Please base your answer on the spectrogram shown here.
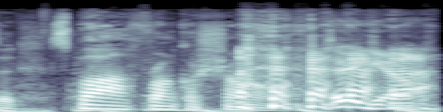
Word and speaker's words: Spa-Francorchamps: And I got to say this just because I'm learning to pronounce it. Spa-Francorchamps. There you go. Spa-Francorchamps.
